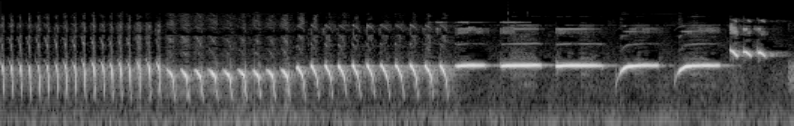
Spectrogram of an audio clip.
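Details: Happy colour canary singing to excite females: a fast, even rolling trill lasting three seconds, followed by clear sustained whistles, some starting with an upward swoop.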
